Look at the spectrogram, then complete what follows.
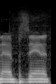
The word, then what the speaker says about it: Bazzana: with the B stuff I get rhymes with banana I get it cool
